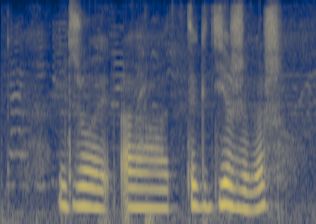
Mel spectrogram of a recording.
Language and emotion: Russian, neutral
